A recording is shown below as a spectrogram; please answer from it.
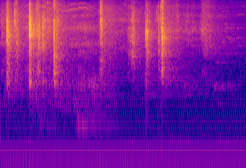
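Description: Computer keyboard typing: a string of separate, irregularly spaced keystrokes.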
